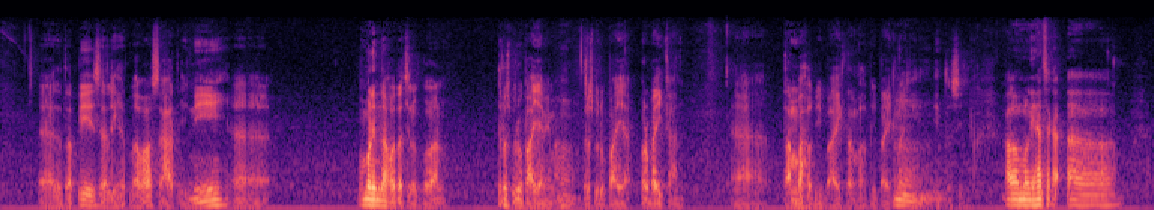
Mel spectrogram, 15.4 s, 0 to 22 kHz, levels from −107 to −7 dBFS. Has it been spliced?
no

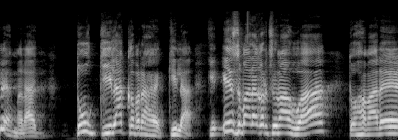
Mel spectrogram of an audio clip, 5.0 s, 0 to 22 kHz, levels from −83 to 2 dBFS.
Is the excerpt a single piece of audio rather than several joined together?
no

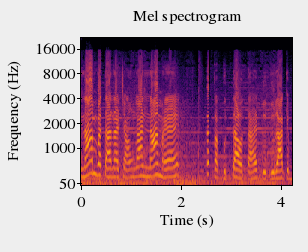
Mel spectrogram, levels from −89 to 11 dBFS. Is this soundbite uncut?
no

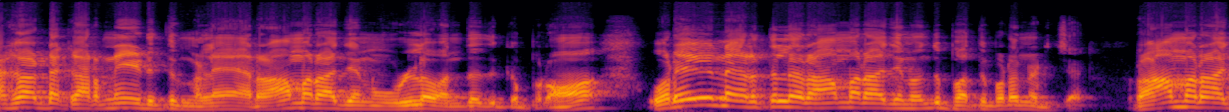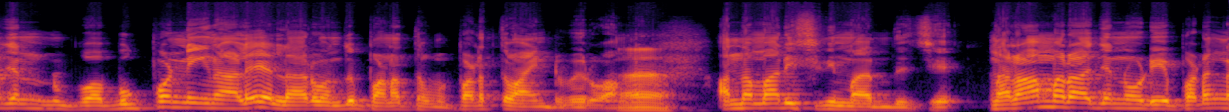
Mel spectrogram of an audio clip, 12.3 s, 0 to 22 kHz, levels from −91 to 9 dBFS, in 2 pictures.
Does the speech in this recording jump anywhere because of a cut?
no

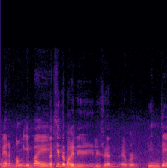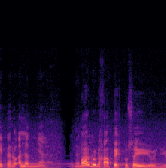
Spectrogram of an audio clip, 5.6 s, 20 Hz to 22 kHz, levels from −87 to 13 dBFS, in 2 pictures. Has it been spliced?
yes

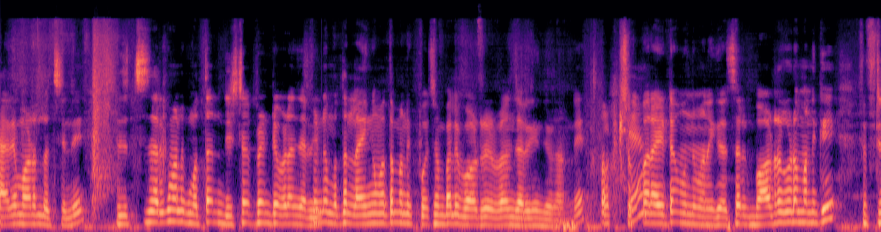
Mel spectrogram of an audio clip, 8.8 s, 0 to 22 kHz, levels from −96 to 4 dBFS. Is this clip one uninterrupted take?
no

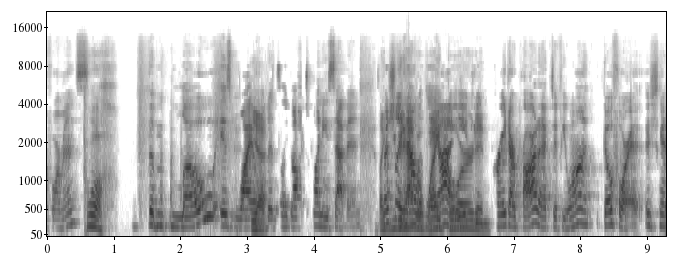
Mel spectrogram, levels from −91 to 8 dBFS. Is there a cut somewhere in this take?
yes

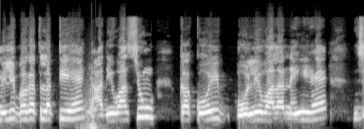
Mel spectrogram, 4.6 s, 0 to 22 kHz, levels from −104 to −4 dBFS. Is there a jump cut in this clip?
yes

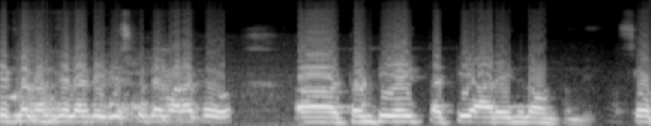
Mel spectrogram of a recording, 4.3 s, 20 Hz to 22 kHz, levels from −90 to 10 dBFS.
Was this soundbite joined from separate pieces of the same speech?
no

